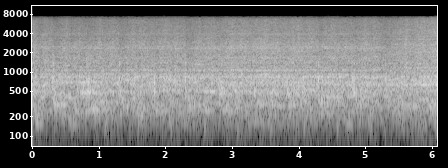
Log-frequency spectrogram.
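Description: Stationary steam engine running, its rods, crossheads and valve gear making a steady mechanical clatter over a continuous hiss.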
